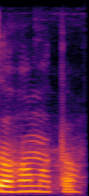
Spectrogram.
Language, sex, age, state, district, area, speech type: Odia, female, 18-30, Odisha, Subarnapur, urban, read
